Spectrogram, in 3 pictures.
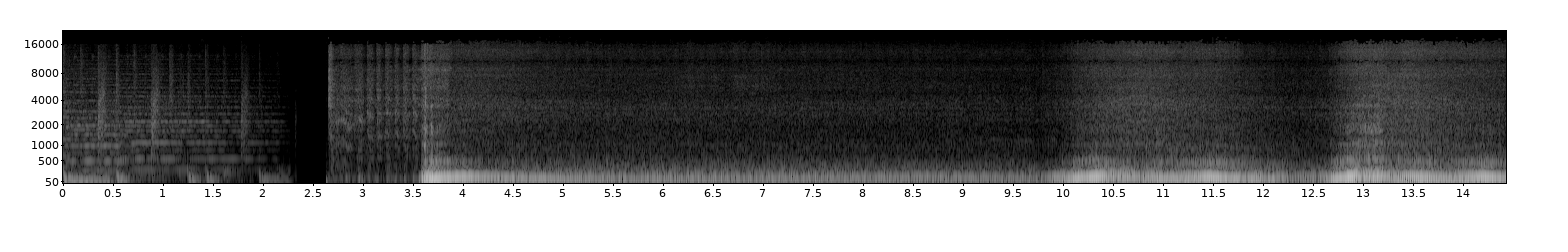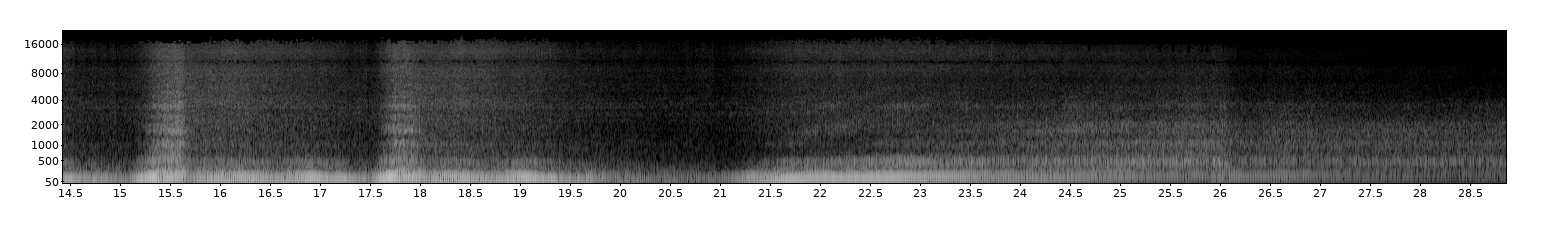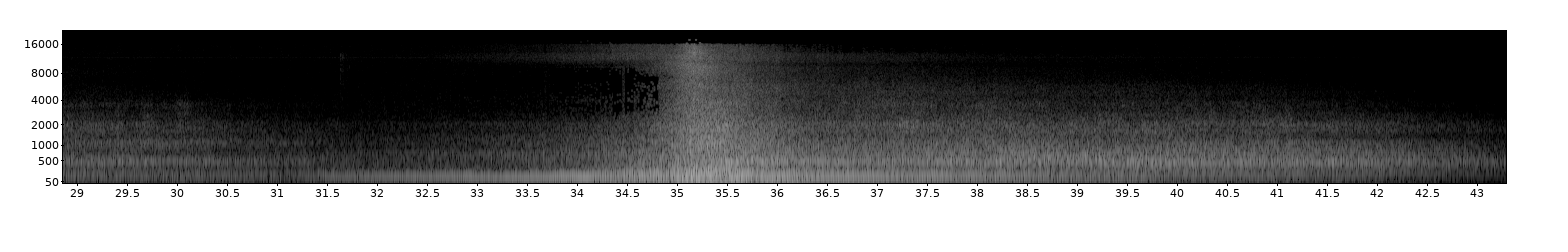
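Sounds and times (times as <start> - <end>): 
short musical intro: 0.0 - 2.3
Toyota Land Cruiser Cygnus SUV engine with aftermarket exhaust revving: 2.7 - 43.2.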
